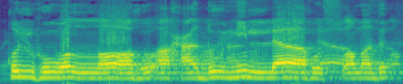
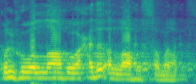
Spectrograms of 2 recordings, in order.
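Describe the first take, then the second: First: Ahad joins allahu through an added n sound. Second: Ahad runs straight into allahu without a break. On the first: The speaker calls it right. "ഒരു നീ ചേർത്തിട്ട് വേണം ഓതേണ്ടത്" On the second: The speaker calls it wrong. "കൂട്ടി ഓതിയതാണ്, ശ്വാസം വിടുന്നില്ലല്ലോ"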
